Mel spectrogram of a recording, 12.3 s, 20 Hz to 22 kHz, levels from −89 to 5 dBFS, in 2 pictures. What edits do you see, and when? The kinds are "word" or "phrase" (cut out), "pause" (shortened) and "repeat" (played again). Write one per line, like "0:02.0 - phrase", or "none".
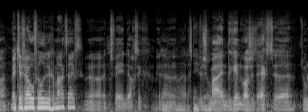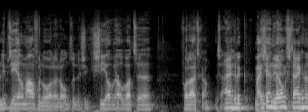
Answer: none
